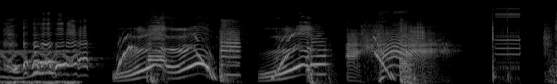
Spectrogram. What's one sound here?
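A cartoon bird shouts in a shrill, squawking voice.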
